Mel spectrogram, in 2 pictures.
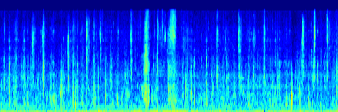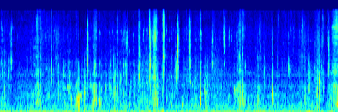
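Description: Wet chewing and lip-smacking of someone eating sticky braised pork, with many irregular smacks and clicks.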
